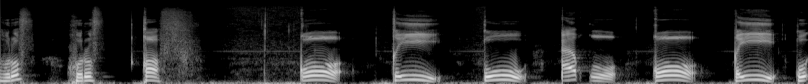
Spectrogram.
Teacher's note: lidahnya nempelnya hanya ke langit-langit lunak saja maka itu tempat keluarnya huruf huruf qof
